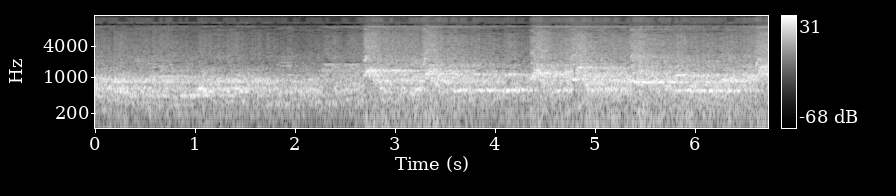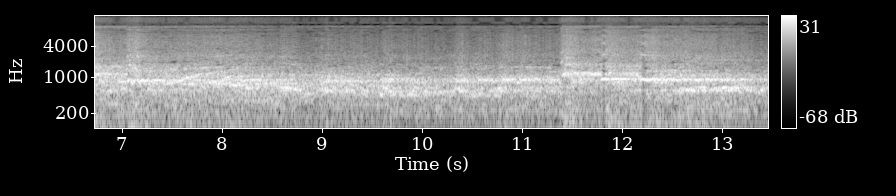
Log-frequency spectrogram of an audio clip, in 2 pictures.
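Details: Sheltie from Brazil competing in team agility at A&C2008, Argentina, with no faults; repeated short, sharp barks cut through a loud crowd, voices and ringing tones throughout.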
